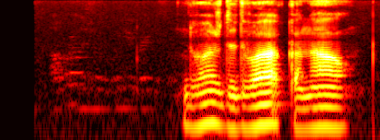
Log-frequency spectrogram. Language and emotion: Russian, sad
